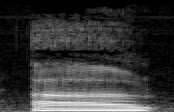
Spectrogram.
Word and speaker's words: Leicester: Maybe the most shocking one season long was when Leicester, is that how you say it? I think that's how you say it. – Oh, yeah. That Leicester City won the Premier League after being, I guess, fighting off to keep from being relegated for years.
